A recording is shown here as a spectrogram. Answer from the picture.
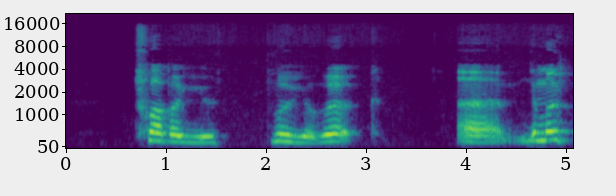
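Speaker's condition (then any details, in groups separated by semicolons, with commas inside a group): Deafness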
